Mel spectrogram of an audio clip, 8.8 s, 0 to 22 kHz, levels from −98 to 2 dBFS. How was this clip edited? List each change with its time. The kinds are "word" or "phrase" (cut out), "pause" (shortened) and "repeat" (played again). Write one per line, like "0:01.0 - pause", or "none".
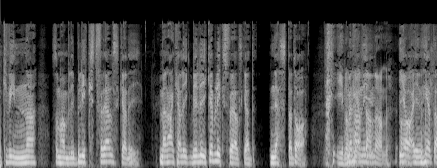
none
